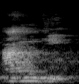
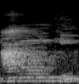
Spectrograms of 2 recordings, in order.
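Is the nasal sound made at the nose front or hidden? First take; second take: front; front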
